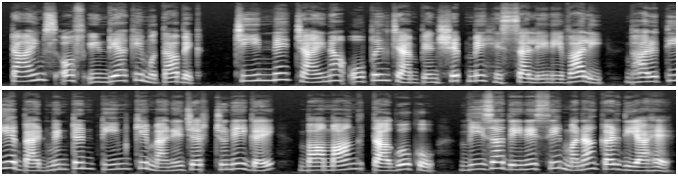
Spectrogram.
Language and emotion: Hindi, neutral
